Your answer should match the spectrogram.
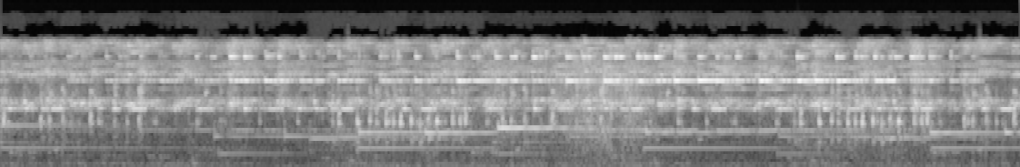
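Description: Lo-fi Christmas-themed sound collage of layered loops and a circuit-bent Christmas toy: a slow melody of single held electronic tones over a dense, fast jingling rattle, with steady high tones above.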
